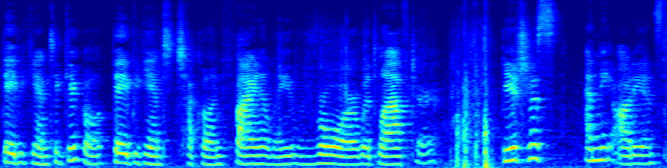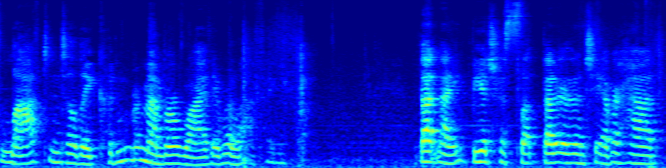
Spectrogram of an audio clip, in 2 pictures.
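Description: A woman reading picture books aloud to young children like a childcare teacher, expressive and informal. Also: fairly low pitch, normal speed, a little hiss or hum, rough recording.

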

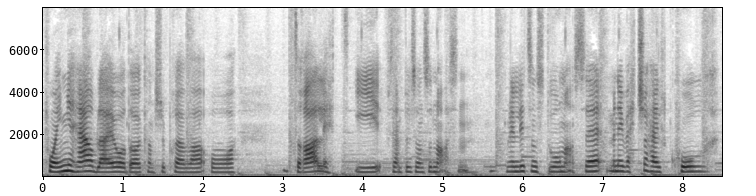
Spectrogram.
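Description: A young woman with a slightly high voice chats through a gameplay session, thinking aloud as she makes her choices. She speaks into a desk mic in her bedroom, with soft music playing underneath. The delivery is relaxed and conversational. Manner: chatty, thinking aloud while clicking through options. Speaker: gaming YouTuber. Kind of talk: casual gameplay commentary.

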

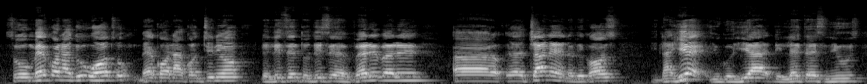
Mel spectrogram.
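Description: A man's voice: a little high, moderate pace, a bit bright. A man with a Nigerian accent hosting a casual news commentary from a home studio, playful and mixing in Pidgin and Igbo. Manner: playful, switches between English, Pidgin and Igbo.

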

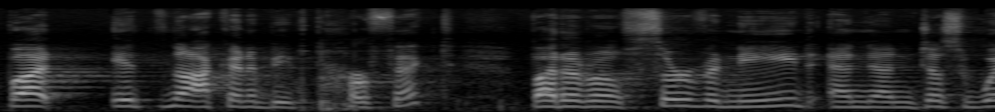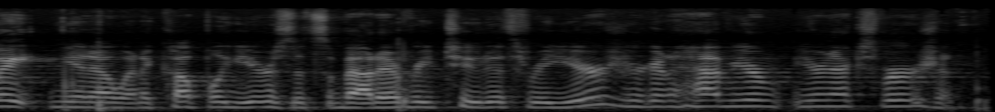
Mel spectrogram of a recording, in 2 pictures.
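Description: A woman speaking on a conference panel, explaining in a halting way with frequent restarts. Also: mid-range voice, fairly even intonation. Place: conference room.

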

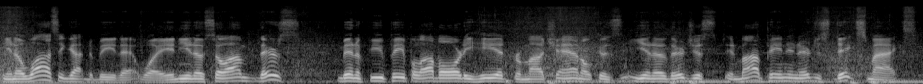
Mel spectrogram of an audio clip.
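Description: A man's voice: mid-range voice, moderate pace. A man in his fifties with a Southern US accent, vlogging to a phone on a beach in a blunt, profane, rambling way, full of "you know"s. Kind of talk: casual vlog monologue. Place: outdoors on a tropical beach. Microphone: phone camera at arm's length. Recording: outdoor phone audio with clear ambient noise.

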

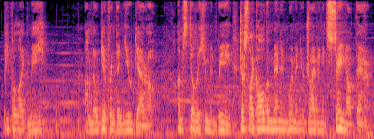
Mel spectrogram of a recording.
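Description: A man's voice: medium pitch, moderate pace, natural voice. Man playing stern game hero over music. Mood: accusing. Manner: terse, intense, accusing. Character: stern, indignant male action hero confronting a villain. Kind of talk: video game cutscene acting. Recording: roomy game audio with clear music.

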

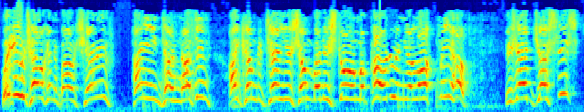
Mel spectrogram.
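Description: High-pitched crusty old prospector. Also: male voice, fairly quick. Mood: indignant. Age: older. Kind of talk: old-time radio western acting. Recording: dull vintage radio broadcast recording.

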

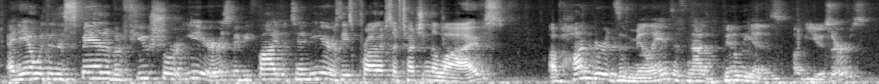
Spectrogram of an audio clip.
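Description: A man with a fairly high voice speaks to a seated crowd, talking easily and tossing questions out to the audience. He is recorded from across a roomy, echoey space with steady noise in the background. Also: moderate pace. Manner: conversational, asks the audience questions. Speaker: guest speaker. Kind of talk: conference talk to a live audience. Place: large open office event space with audience.

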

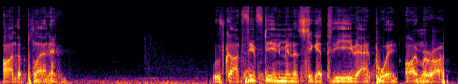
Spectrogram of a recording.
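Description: Man acting as stoic super-soldier commander, extremely low pitch, gravelly fry, clipped military orders, sci-fi film dub over music. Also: fairly even intonation, normal speed. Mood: stoic, commanding. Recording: loud music behind the voice.

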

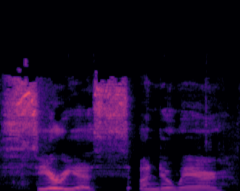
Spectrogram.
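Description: A woman in her thirties, a teacher reading a picture book aloud to children with animated, exaggerated delivery and drawn-out words. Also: on the low side, a little hiss or hum. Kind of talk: expressive children's storybook read-aloud. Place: small indoor room with classroom displays.

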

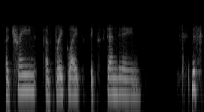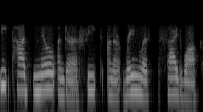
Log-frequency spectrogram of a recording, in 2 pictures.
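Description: A middle-aged woman reading poetry in measured, deliberate phrases on a video call. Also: lowish voice, vocal fry, no room sound. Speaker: poet. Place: living room at home, indoors. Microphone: computer mic on video call. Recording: phone-like narrow video-call sound.

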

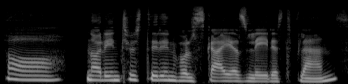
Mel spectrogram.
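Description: A woman's voice: mid-range voice, takes it slowly, smooth, lightly acted. An actress voicing a sly, teasing female hacker in a video game, coy and taunting.

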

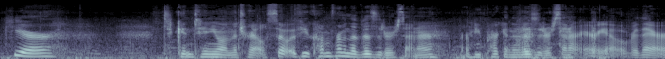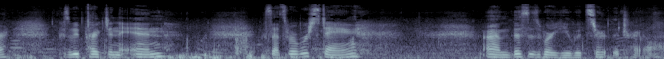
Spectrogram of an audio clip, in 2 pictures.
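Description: Chatty woman vlogging on a hiking trail. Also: on the low side. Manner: chatty, pointing things out, filler-heavy. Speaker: vlogger hiking on her honeymoon. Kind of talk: casual trail narration. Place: outdoors on a boardwalk trail. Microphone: camera held at arm's length. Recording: outdoor camera audio with wind noise.

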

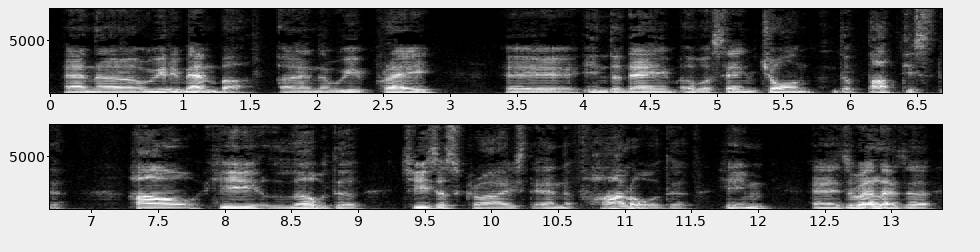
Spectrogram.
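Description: A priest in his forties with a Korean accent gives a homily to camera in his study. He speaks unhurriedly, pauses often on fillers, and grows more fervent at times. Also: fairly low pitch, fairly bright tone. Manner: unhurried, many hesitations, rising fervor. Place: study with bookshelves, indoors. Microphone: camera at desk distance.

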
